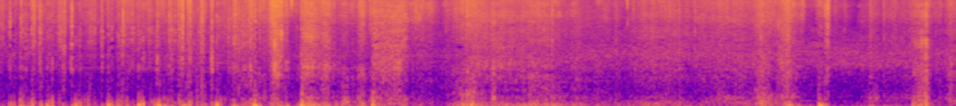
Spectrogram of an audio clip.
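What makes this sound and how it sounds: Fingers squeeze, scratch and rub a soft, hand-sized yellow foam kitchen sponge block with a green abrasive scouring layer close to the microphone. The sound is a dense run of low, dull, muffled thumps and crackles with no ring, busiest in the first half. It then eases into quieter rubbing with a few sharper taps near the end.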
